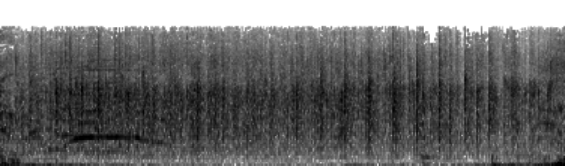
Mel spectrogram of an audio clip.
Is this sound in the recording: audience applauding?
yes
